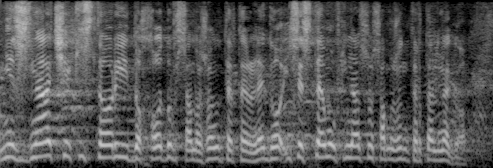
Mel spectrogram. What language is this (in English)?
Polish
